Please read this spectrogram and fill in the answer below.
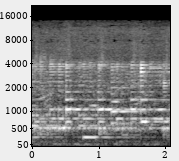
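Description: A live band playing, with guitars heard over the steady music.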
